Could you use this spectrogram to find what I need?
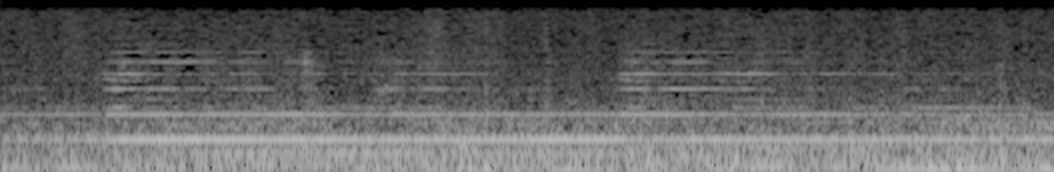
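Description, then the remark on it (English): Bells ring with a steady, humming tone that hangs throughout, swelling with brighter struck overtones in two waves, one early and one midway. No one speaks. “Clock's slow. Bells are fast.”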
